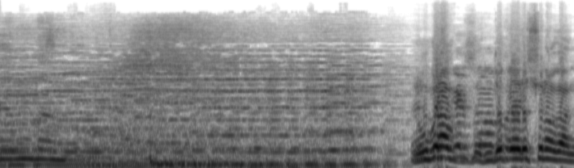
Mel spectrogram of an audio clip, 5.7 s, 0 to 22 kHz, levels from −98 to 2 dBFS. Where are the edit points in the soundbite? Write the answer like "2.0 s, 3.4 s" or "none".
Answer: 3.9 s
